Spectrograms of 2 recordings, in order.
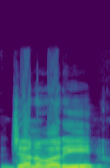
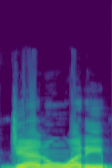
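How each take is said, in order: First: The word has a Hindi-Urdu pronunciation. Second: The word has an English pronunciation. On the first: "Urdu और हिंदी में तो इसे जनवरी पढ़ते और बोलते हैं" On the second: "जब हम इसको इंग्लिश में पढ़ते और बोलते हैं"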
